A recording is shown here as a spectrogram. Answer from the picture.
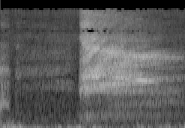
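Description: A man's long, breathy exhale starting about a second in and lasting about a second, as he folds forward into a seated straddle stretch.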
